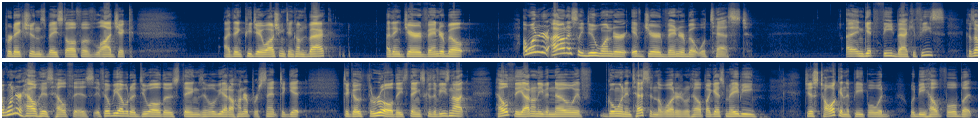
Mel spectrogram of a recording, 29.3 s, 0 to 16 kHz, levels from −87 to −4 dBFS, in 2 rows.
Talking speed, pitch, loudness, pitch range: 185 wpm, 135 Hz, -16 LUFS, 120-145 Hz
